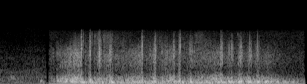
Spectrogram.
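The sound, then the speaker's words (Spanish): Fireworks explode in a dense, rumbling barrage, with sharp crackling bursts and deep booms piling on each other for about two and a half seconds, loud and continuous with no voices. “Fuegos artificiales”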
